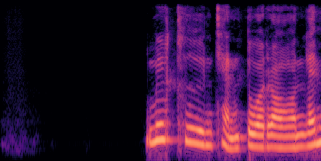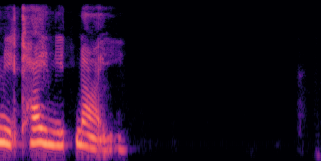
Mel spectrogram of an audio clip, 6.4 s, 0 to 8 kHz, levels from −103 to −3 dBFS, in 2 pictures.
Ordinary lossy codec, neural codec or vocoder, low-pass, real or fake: none; codec, 16 kHz, 4 kbps, FreqCodec, larger model; 7.2 kHz; fake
